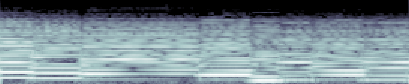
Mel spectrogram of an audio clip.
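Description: Harmonium played by hand, its reeds sounding continuously as a melody of held notes moves from key to key about every half second over a lower note beneath it.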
